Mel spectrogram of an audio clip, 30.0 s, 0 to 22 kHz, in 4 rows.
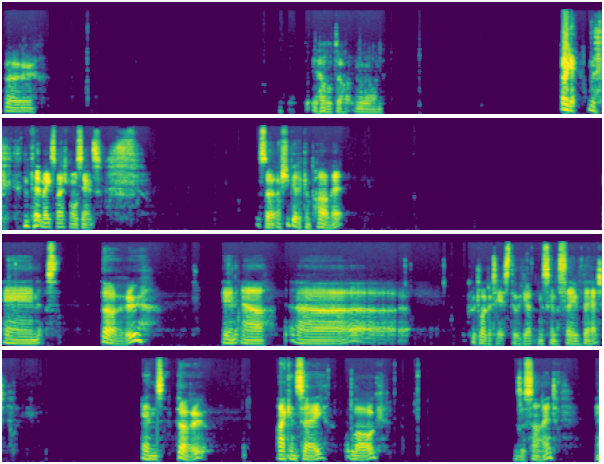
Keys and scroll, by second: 5.8 ctrl+space, 10.6 ctrl+F9, 21.3 ctrl+s.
